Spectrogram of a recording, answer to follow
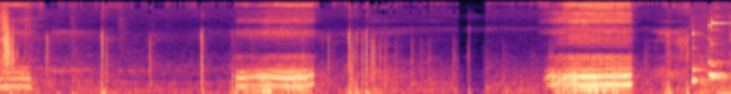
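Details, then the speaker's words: Sleeping pug, a brachycephalic breed that breathes audibly through the nose and may have sleep apnea: two long, loud, rattling snores typical of its obstructed upper airway. "So you can always hear them breathing through the nose. Some pugs actually suffer from sleep apnea."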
